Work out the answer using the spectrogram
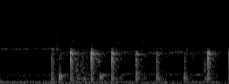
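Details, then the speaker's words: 2004 Dodge Dakota, possibly 3.7L, with heat only working once driving. Sharp irregular knocks, four or five a second, heard during a cooling-system pressure test; cause unclear. Soapy water shows bubbles from the radiator, and the radiator is confirmed bad. "i pressure tested it yesterday and found that it's got a bad radiator i put some pressure in it yesterday i wasn't making all that racket"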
